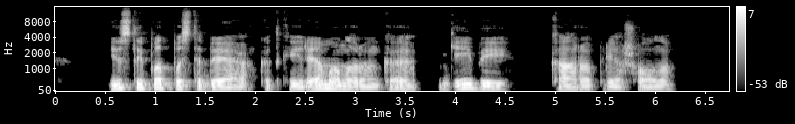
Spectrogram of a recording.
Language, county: Lithuanian, Vilnius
